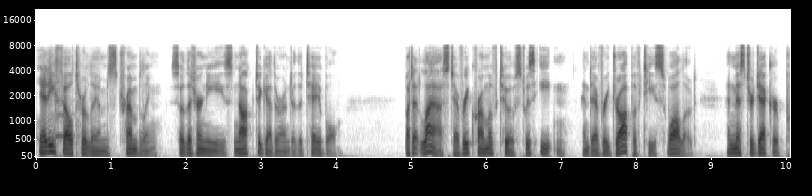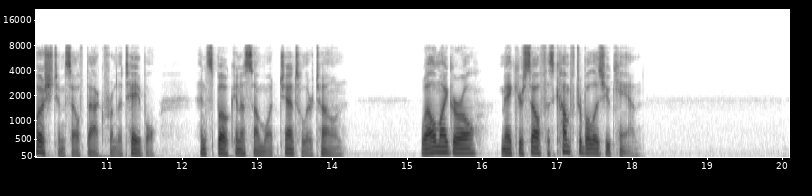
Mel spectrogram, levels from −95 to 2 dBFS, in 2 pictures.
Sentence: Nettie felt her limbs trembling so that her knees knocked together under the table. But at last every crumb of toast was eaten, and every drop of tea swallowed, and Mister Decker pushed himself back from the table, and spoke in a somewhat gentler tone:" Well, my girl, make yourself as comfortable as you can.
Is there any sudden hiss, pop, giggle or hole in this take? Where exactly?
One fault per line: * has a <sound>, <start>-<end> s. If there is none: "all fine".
all fine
